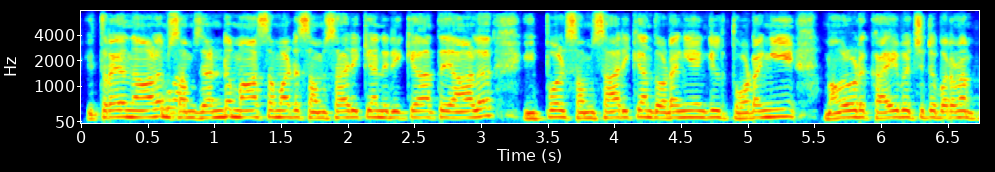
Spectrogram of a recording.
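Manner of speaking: ordinary talk, nothing marked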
